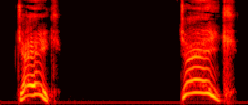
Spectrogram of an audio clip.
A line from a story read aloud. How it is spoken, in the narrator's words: Anderson does shout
